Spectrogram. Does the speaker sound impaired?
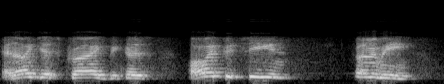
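Yes: Parkinson's disease; Parkinson's diagnosed five years ago, stutter since at least college years; very painful, frustrating, attacks jaw and hands, physical therapy with Kevin Linde, exercise bike, swimming.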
